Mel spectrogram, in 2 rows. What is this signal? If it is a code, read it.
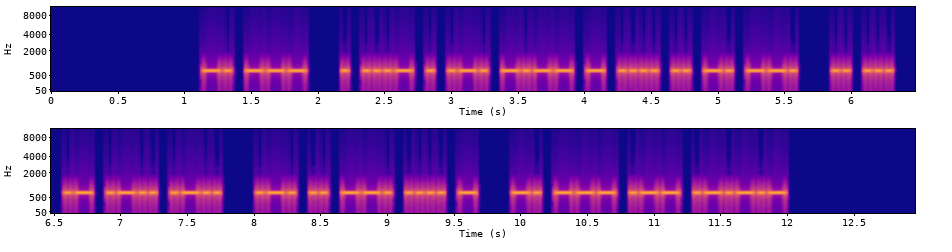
Morse code, heard as a keyed tone, about 30 wpm, 700 Hz. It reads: NO EVERYTHING IS ALL RIGHT NOW.
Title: Sentences from Top 700 Words 30wpm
